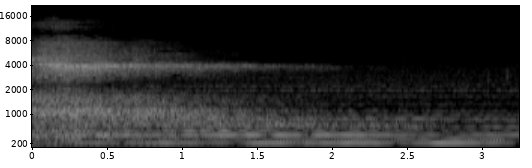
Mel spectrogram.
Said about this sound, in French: Inspiration. Blocage de la respiration pendant quelques secondes. Tension de tout le corps. Je maintiens. Et souffle.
